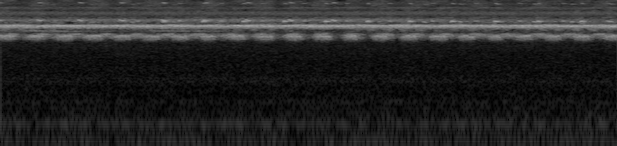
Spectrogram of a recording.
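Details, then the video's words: Brief stretch of insect chirping: a bright, high trilling chorus with a regular pulsing beat several times per second over a steady continuous hum of other callers. "風鈴の音と虫の声 - wind chimes and chirping insects"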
